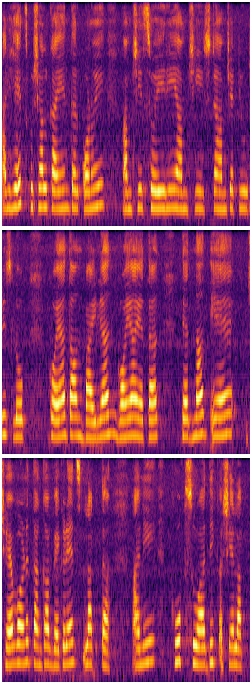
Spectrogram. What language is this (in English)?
Konkani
